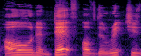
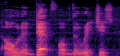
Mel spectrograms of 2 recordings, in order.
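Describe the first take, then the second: First: It is read slowly. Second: It is read quickly.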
